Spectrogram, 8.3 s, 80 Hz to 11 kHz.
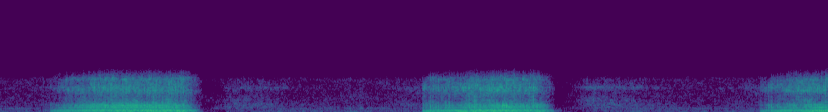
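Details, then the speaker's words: Adult woman, mother of a toddler, snoring in sleep: loud, rough snores on each breath in, about 17 breaths a minute, with quiet breathing out between; ordinary loud snoring. "I've now come to the conclusion that I've found the source of daughter not sleeping."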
